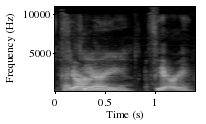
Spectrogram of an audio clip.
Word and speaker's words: Guy Fieri: Guy Fieri? Fieri? – Yeah. – Guy Fieri.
